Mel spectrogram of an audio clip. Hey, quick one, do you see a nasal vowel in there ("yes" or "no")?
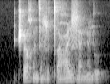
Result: yes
